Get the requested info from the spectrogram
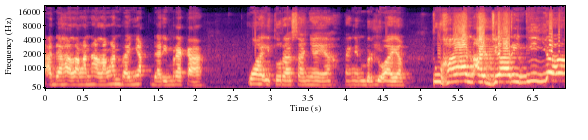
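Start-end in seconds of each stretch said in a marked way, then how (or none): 5.2-6.8 mock spiteful prayer. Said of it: "Wah, salah ya".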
